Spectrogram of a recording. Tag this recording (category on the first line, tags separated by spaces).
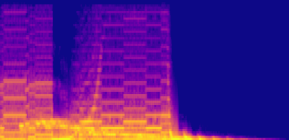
Sound effects > Experimental
alien analog analogue bass basses bassy complex dark effect electro electronic fx korg machine mechanical oneshot pad retro robot robotic sample sci-fi scifi sfx snythesizer sweep synth trippy vintage weird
